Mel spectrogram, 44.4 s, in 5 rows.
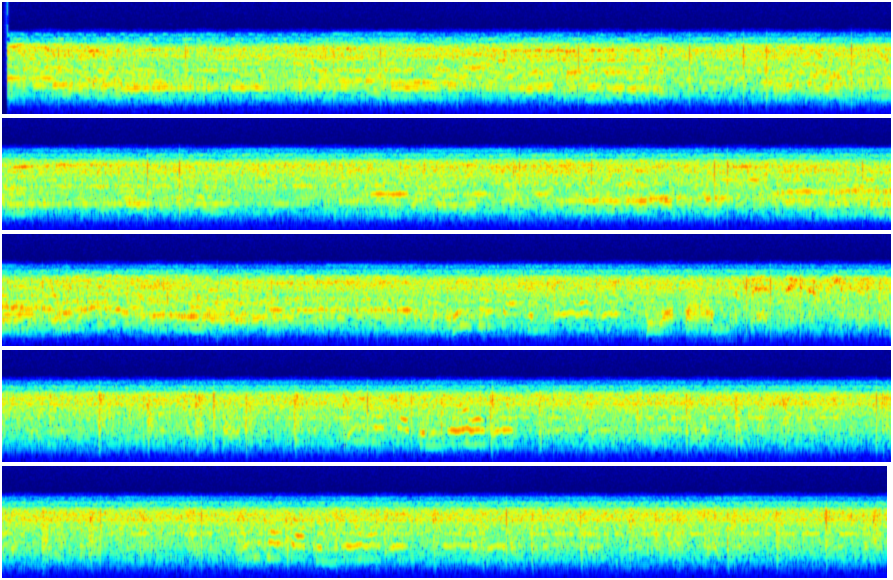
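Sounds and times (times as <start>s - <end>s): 
FM radio relay broadcast from Cumbria on 102.2 in low conditions: 0.0s - 44.4s.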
